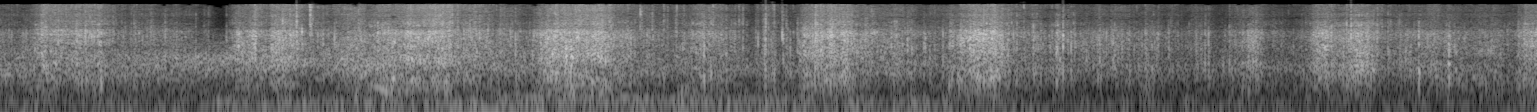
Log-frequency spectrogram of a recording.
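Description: Footsteps crunching through dry fallen leaves, about one step a second.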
